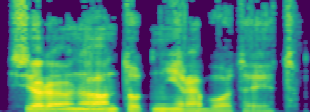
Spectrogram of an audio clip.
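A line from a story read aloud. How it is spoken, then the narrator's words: Gloomy. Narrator (Russian): мрачно добавил кот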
